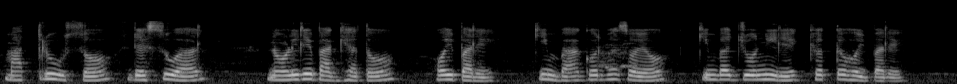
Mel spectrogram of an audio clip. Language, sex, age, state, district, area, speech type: Odia, female, 18-30, Odisha, Balasore, rural, read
